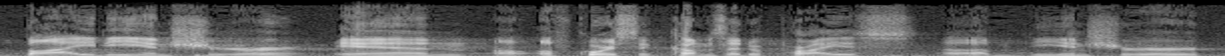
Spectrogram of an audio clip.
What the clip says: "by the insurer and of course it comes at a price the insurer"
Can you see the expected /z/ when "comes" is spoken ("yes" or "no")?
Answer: yes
